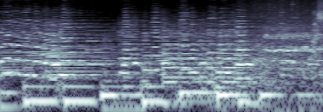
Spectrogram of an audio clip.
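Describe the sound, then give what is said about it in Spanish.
A car engine roars loudly as it accelerates, its pitch stepping up and down through several gear changes over a few seconds, with no voices. “aceleró insegura.”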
